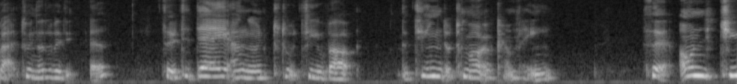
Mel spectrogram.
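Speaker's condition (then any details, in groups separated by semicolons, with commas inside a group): Cerebral palsy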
